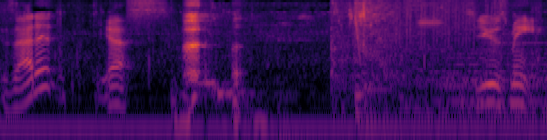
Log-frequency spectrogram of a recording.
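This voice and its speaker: A man's voice: on the high side, sing-song, slow, heavy background noise. A young man chatting casually and rambling through gameplay commentary, with wry little asides. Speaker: streamer.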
